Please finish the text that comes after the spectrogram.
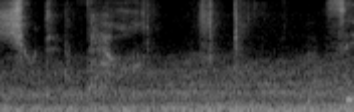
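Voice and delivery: hushed annoyed whisper; whispered curse. Real, not acted. Hanging a crystal in the dark, whispering. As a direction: curse under your breath.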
